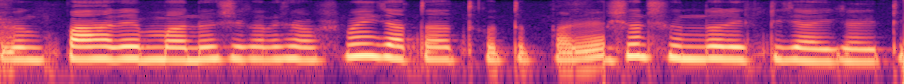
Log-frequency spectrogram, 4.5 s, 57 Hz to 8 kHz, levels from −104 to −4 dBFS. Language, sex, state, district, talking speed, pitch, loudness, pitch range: Bengali, female, West Bengal, Jalpaiguri, 170 wpm, 250 Hz, -17 LUFS, 220-255 Hz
